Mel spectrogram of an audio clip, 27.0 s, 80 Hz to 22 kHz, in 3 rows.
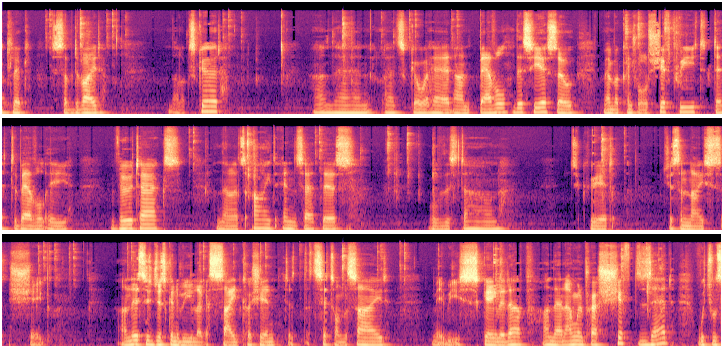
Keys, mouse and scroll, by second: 0.9 Tab, 1.2 click, 1.5-2.5 middle drag, 2.5 scroll up 1, 2.7 click, 2.9-4.2 middle drag, 4.2 Tab, 4.5 scroll up 1, 4.7 middle click, 5.0 click, 5.6 click, 8.2 ctrl+shift+b, 13.2 middle click, 13.7 g, 16.4 Tab, 16.7-18.4 middle drag, 18.4 click, 19.1-19.5 scroll down 3, 19.5 click, 19.7 middle click, 20.4 click, 20.8 middle click, 21.2 click, 21.7 middle click, 21.9-22.6 scroll up 2, 22.6 click, 22.9 click, 23.2 scroll down 1, 23.4 middle click, 24.1 s.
